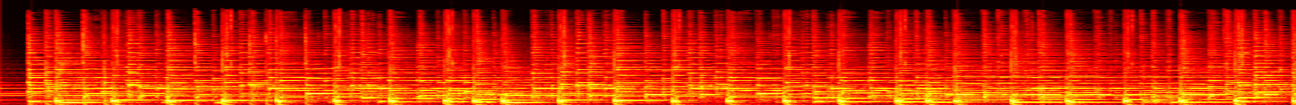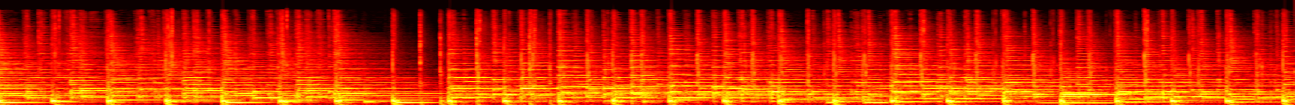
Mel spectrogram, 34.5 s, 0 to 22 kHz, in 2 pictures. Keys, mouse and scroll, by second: 2.0 click, 2.5 click, 3.1 click, 5.0 middle click, 5.8 middle click, 6.8 click, 7.3 click, 8.6 click, 9.7 click, 10.5 middle click, 10.6 middle click, 12.0 click, 12.7 middle click, 12.9 middle click, 13.6 ctrl+click, 18.7 click, 19.0 middle click, 19.3 middle click, 19.3 scroll down 1, 20.0 middle click, 20.2 scroll down 1, 21.2 scroll up 1, 22.2 scroll up 1, 24.4 middle click, 24.7 scroll up 1, 26.2-26.8 scroll down 1, 27.8 middle click, 30.2 scroll up 1, 30.9-31.5 scroll up 1, 32.0 click, 33.4 click, 34.1 click.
